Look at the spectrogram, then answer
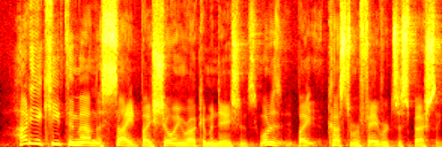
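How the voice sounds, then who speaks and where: A man with an American accent, animated and very fast, his pitch swinging very widely amid audible room echo. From United States. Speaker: conference speaker. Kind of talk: conference presentation. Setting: stage with audience.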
